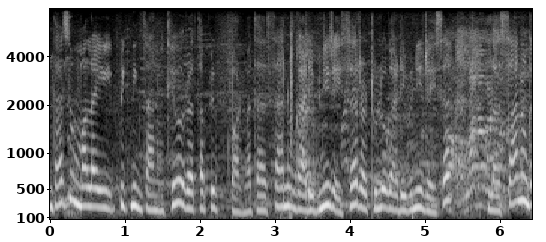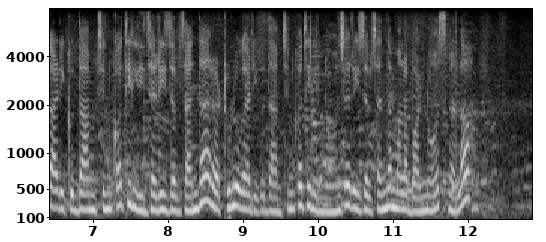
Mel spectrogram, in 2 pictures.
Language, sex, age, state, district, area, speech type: Nepali, female, 18-30, West Bengal, Alipurduar, urban, spontaneous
